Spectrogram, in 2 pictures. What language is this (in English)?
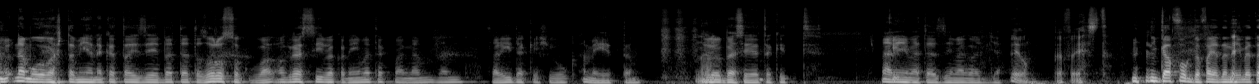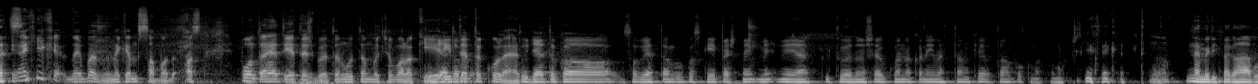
Hungarian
